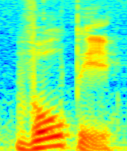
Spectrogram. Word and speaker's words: Volpi: He is Matteo Olive Oil Volpi. Did I pronounce the last name correctly?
